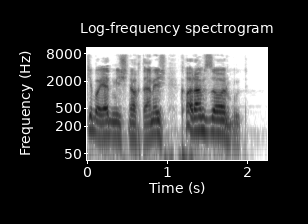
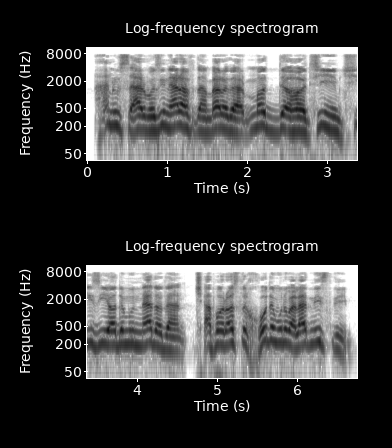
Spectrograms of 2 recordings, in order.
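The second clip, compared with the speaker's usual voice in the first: higher, louder pleading villager; naive village pleading; 7 semitones higher, 6 dB louder than usual. Acted. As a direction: beg them as a simple village boy. Pleading with the club-wielding mob.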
